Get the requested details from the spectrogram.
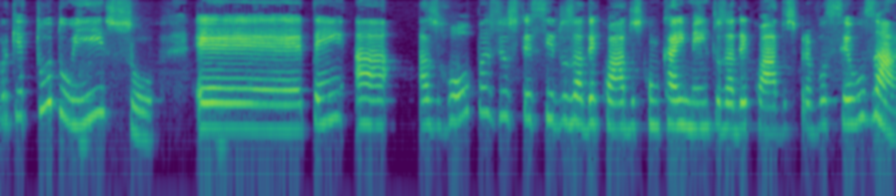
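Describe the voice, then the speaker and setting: Speaking at a very slow pace, a woman with a high pitch and ordinary pitch variation is heard in a dry, close sound with no echo against a quiet background. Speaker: thrift store owner and image consultant. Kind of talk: interview.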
